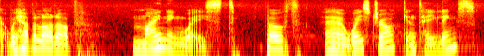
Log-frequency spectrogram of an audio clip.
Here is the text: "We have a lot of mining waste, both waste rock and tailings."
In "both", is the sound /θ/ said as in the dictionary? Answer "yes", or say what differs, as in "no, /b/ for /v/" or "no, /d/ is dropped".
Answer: yes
